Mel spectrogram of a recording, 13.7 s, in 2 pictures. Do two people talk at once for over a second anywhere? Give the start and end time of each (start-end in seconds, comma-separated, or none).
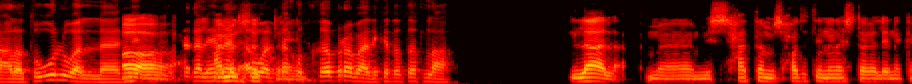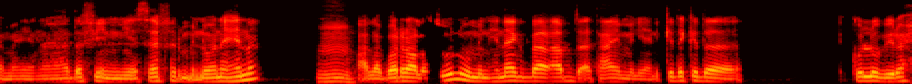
0.9-2.4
